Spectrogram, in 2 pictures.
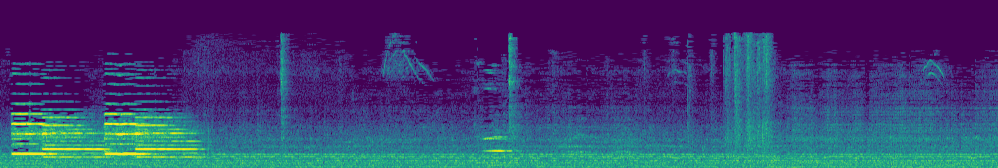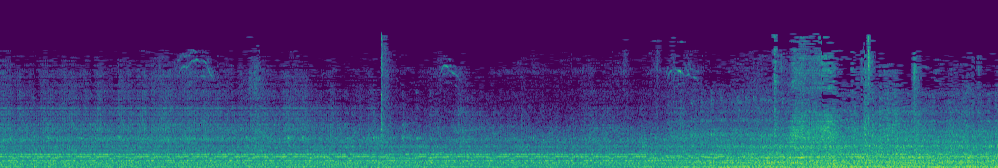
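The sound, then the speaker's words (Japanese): Inside a local train bound for Sapporo in motion, stopping at every station: a steady rumble of wheels and motor hum with faint whining tones, opening with a brief high electronic tone and swelling slightly louder near the end. “札幌行き普通列車です。”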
